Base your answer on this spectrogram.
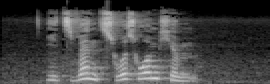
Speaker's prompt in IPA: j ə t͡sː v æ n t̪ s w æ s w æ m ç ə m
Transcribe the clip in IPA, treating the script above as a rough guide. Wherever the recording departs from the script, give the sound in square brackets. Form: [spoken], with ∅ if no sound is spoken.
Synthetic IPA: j ə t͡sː v æ n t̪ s w æ s w æ m ç ə m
